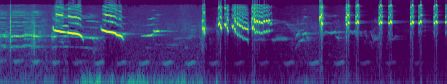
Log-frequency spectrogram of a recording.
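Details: White-rumped shama, trained to sing in competitions with many voices, gives long down-slurred whistles, then rapid chattering phrases and a run of evenly spaced sharp high chips, over a steady low repeated tone.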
